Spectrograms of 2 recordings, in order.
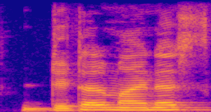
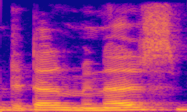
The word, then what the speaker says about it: determiners: पढ़ाया था जिसको अपन डिटरमिनर्स भी बोलते हैं। ठीक है? तो कहीं-कहीं डिटरमाइनर इसका उच्चारण होता है और कहीं-कहीं डिटरमिनर्स होता है। तो अपन इसको डिटरमिनर्स बोलने वाले हैं।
